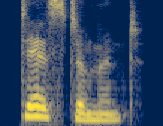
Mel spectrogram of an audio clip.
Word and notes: testament: Indian

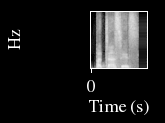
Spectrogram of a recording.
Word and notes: pertussis: Indian

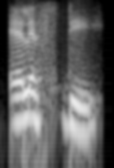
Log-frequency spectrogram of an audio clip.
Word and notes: LSD: Indian

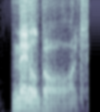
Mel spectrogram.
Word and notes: millboard: British English

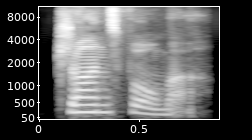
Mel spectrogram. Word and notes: transformer: Indian

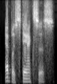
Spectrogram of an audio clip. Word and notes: epistaxis: American English

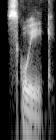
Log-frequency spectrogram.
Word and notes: squeak: American English

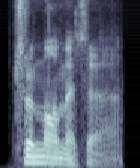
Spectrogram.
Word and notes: tromometer: British English

